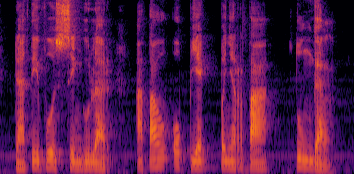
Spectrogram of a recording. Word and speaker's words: dativus: akhiran pelengkap penyerta ini dinamai dativus ingat baik-baik pengucapannya dativus Sekarang mari kita perhatikan baik-baik beberapa catatan Ini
